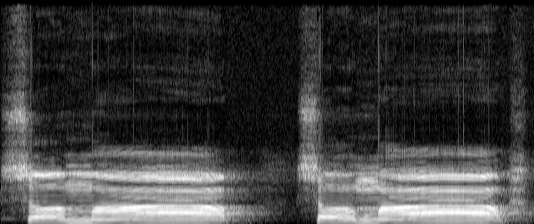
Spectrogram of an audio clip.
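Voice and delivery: each sound stretched very slowly; slow motion. Shown as a demonstration. Teacher slowing a word so pupils hear the parts. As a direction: drag the word out syllable by syllable. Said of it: "इसी तरह slow motion में बोलेंगे".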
